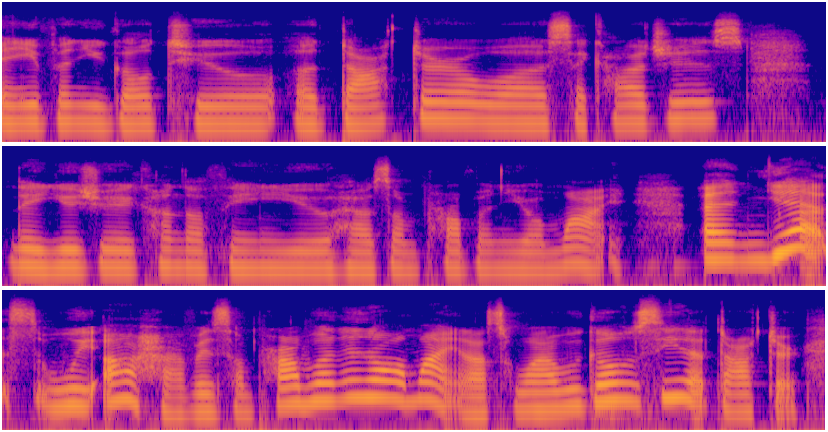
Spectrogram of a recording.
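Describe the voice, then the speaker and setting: Woman with a Taiwanese accent, medium pitch, lively intonation, and moderate pace, in a very clean recording with a silent background. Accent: Taiwanese Mandarin-accented English. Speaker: podcast host. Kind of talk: personal storytelling monologue. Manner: halting, with frequent fillers.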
